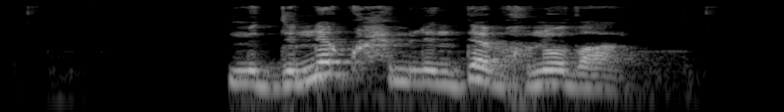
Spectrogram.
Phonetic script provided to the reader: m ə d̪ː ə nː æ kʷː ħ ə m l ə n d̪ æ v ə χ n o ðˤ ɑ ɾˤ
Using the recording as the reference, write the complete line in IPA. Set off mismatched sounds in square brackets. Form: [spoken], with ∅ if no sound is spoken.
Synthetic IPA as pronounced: m ə d̪ː ə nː æ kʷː ħ ə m l ə n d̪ æ v ə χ n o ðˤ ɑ ɾˤ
